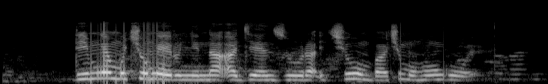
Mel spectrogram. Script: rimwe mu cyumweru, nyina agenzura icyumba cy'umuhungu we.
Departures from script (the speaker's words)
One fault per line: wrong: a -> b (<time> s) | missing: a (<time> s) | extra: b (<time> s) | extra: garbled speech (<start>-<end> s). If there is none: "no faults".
no faults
